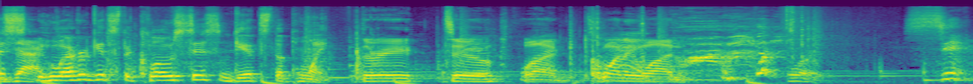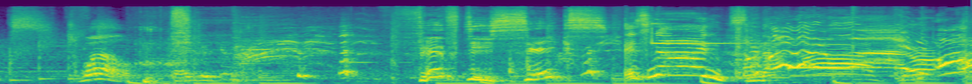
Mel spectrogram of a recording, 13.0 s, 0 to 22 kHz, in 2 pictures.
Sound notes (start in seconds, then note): 4.4 React laughs; 7.4 group laughs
